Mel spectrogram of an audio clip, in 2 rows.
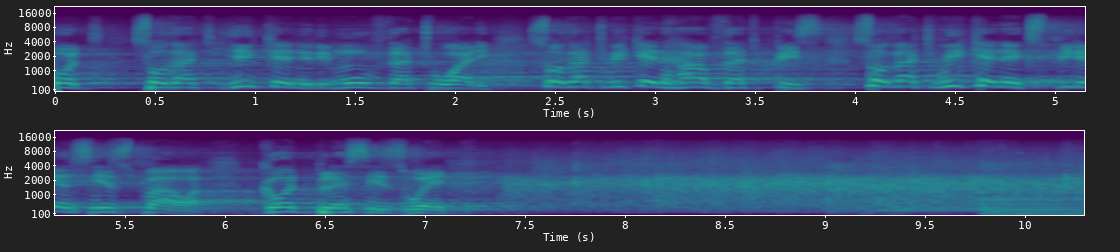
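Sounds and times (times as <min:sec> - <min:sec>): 
speech: 0:00.0 - 0:07.6
audience applause: 0:07.3 - 0:10.2.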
